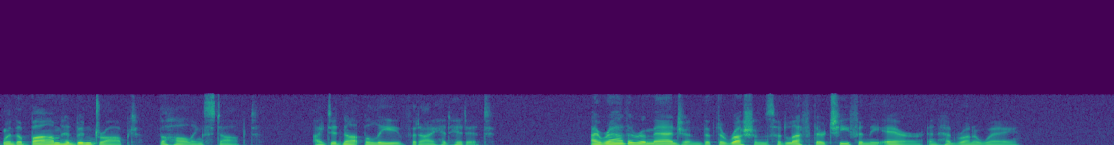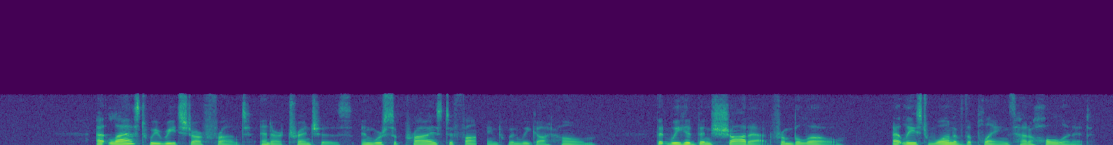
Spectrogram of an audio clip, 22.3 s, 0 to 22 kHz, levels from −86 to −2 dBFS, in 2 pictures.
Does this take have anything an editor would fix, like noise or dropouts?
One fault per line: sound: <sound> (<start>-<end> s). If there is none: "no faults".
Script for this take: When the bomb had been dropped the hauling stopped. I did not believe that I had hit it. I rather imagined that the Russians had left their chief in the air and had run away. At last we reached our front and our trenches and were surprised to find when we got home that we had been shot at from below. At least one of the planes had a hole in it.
sound: dropout (15.9-16.0 s)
